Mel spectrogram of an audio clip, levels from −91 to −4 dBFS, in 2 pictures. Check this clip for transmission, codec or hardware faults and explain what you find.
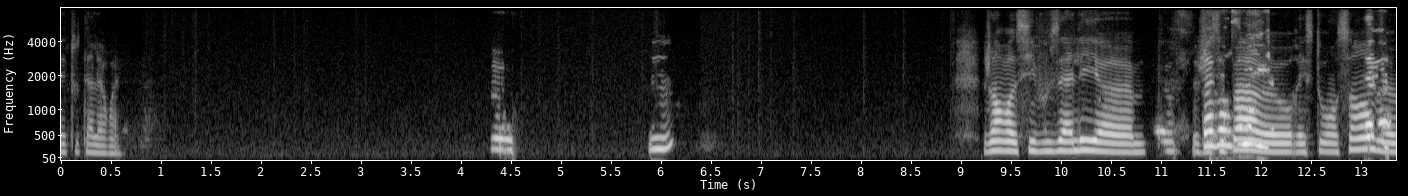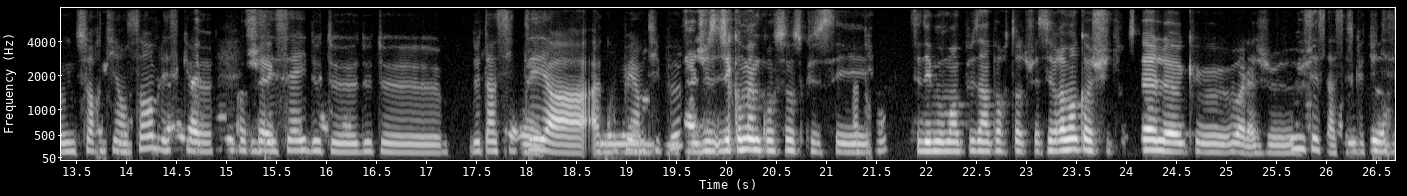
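Yes, there are a few. A network jump, two speed-ups, repeated ducking from double talk and a couple of faint echoes, all over a G.722-style band that tops out at 8 kHz.

Skip ahead at 4.52 s: a chunk of audio, roughly 0.7 s, was dropped while later audio was already queued, and the two sides were spliced straight together. You hear an abrupt forward jump with no gap or fill.

Jitter buffer speed-up from 4.61 to 5.30 s and 6.38 to 7.64 s: the buffer was holding more than it wanted, so it trimmed short pitch-period slices to catch up, about a tenth and a fifth of a second in total. The speech runs at 113% with the pitch unchanged, so it sounds hurried.

Speech suppressed in double talk at 10.89–11.17, 11.56–15.29, 15.49–16.70, 17.74–18.02, 18.33–19.77 and 25.82–26.65 s: the voice drops by up to about 35 to 40 dB in pieces. 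The likely cause is the echo canceller ducking everything while both sides talked at once.

Echo leak at 21.42–21.48 and 25.80–25.88 s: brief scraps of a delayed copy of the speech, 131 ms behind it and about 40 and 30 dB down. It's likely residual loudspeaker echo that the loudspeaker side's canceller didn't fully remove and sent back.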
